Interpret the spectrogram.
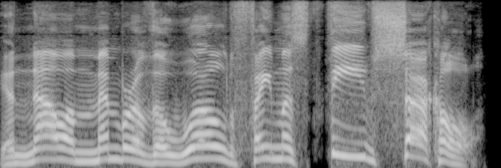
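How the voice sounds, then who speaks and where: A man's voice: high-pitched, lively intonation, unhurried, pushed and bright, heavily acted. A man with a British accent playing a cocky, mock-polite thief gang leader in a video game, theatrical and sarcastic. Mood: breezy, charming.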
